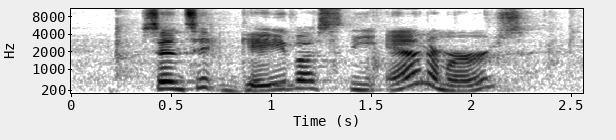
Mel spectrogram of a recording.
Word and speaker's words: anomers: calling them diastereomeric hayworth forms they call them anomers animers and it is spelled a n o m e r s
